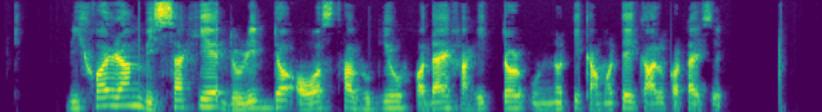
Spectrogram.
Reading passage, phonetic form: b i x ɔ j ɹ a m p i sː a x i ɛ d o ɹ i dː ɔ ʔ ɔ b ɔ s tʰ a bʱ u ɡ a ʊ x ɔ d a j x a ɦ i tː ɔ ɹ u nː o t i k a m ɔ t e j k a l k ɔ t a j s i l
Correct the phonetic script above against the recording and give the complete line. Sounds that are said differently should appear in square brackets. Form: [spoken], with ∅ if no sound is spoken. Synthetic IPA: b i x ɔ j ɹ a m [b] i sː a x i ɛ d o ɹ i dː ɔ ʔ ɔ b ɔ s tʰ a bʱ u ɡ [i] ʊ x ɔ d a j x a ɦ i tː ɔ ɹ u nː o t i k a m ɔ t e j k a l k ɔ t a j s i l

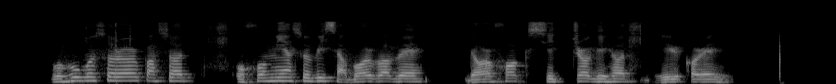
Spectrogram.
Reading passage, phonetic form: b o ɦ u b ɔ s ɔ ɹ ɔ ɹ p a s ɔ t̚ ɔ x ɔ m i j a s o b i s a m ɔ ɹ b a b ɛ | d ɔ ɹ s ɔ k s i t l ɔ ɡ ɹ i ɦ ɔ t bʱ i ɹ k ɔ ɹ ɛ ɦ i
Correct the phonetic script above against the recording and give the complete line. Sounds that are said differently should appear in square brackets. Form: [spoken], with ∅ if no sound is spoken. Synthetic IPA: b o ɦ u b ɔ s ɔ ɹ ɔ ɹ p a s ɔ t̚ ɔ x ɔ m i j a s o b i s a [b] ɔ ɹ b a b ɛ | d ɔ ɹ [x] ɔ k s i t [ɹ] ɔ ɡ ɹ i ɦ ɔ t bʱ i ɹ k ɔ ɹ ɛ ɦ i

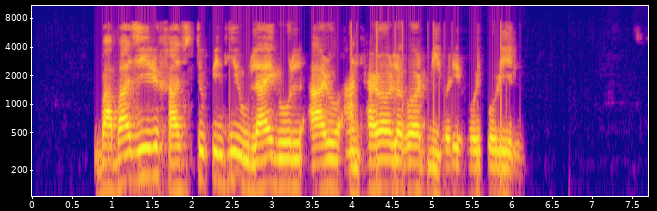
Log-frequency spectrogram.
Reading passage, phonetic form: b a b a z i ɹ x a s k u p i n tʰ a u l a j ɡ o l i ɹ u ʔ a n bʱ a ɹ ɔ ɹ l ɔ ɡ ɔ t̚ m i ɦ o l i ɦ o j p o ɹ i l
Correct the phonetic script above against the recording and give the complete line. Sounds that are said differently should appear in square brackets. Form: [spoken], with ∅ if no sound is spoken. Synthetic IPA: b a b a z i ɹ x a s [t] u p i n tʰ [i] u l a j ɡ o l [a] ɹ u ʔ a n [dʱ] a ɹ ɔ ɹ l ɔ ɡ ɔ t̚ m i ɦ o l i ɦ o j p o ɹ i l

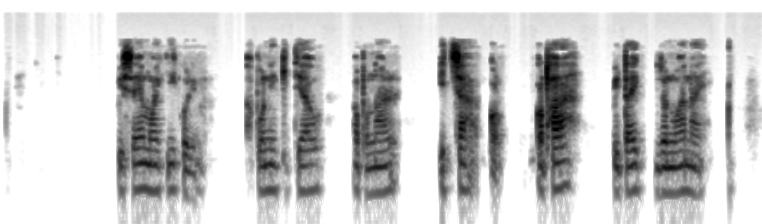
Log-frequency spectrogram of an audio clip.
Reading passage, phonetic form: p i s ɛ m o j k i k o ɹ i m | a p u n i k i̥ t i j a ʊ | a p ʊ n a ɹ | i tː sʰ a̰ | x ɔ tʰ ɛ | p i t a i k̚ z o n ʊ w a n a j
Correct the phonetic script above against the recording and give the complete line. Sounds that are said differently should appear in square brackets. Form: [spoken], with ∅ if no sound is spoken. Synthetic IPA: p i s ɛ m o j k i k o ɹ i m | a p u n i k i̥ t i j a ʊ | a p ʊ n a ɹ | i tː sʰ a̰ | [k] ɔ tʰ [a] | p i t a [j] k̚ z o n ʊ w a n a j

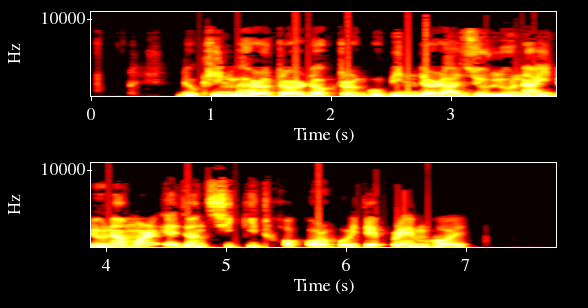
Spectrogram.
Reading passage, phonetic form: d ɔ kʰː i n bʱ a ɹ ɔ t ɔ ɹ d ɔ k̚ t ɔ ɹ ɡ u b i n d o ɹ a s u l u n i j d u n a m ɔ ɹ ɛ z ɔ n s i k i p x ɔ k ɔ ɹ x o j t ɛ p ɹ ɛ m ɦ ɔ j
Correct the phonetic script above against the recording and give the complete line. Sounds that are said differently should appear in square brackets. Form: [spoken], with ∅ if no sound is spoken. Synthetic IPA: d [o] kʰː i n bʱ a ɹ ɔ t ɔ ɹ d ɔ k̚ t ɔ ɹ ɡ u b i n d [ɔ] ɹ a [z] u l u n [a] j d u n a m ɔ ɹ ɛ z ɔ n s i k i [t] x ɔ k ɔ ɹ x o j t ɛ p ɹ ɛ m ɦ ɔ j

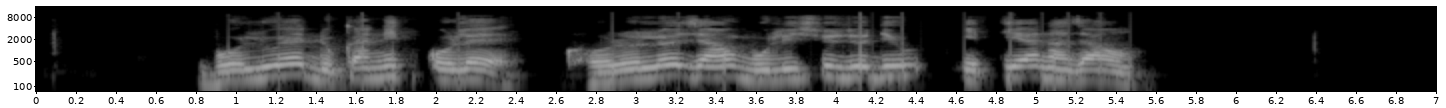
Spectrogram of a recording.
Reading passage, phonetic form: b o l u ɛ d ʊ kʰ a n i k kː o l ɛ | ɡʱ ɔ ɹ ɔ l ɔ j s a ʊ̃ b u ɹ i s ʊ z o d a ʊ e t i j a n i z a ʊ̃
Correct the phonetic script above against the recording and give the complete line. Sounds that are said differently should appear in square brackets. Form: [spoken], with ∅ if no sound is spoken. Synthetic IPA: b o l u ɛ d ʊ [k] a n i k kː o l ɛ | ɡʱ ɔ ɹ ɔ l [o] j [z] a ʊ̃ b u [l] i s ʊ z o d [i] ʊ e t i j a n [a] z a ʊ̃

